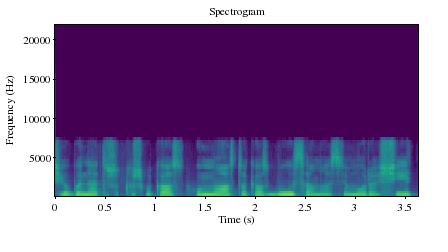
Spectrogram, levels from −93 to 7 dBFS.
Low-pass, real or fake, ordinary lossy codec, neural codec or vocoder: 7.2 kHz; fake; MP3, 96 kbps; codec, 16 kHz, 0.8 kbps, ZipCodec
